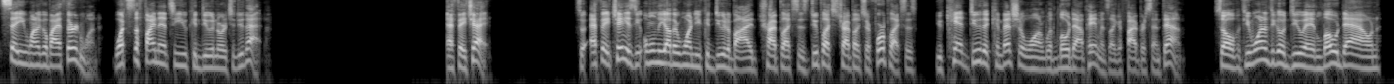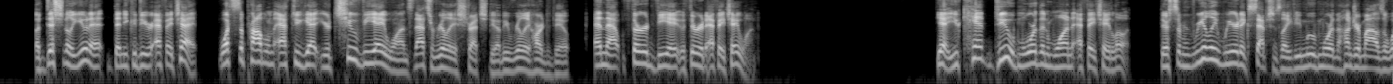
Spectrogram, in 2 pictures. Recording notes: This was a live class recorded.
